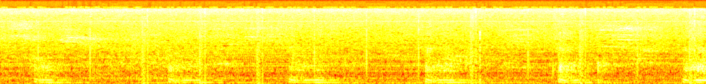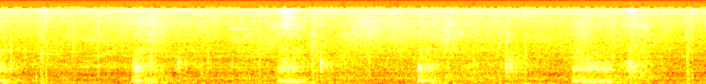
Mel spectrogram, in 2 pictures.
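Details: Sleeping pet Chihuahua snoring in a small room, short breathy snorts repeating about every one and a half seconds, faint and rough, with light clicks and rustles between them.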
